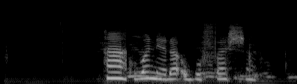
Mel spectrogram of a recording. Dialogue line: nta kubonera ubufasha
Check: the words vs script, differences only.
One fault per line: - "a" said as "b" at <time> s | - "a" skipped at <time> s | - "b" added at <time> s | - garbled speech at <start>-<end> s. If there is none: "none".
none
